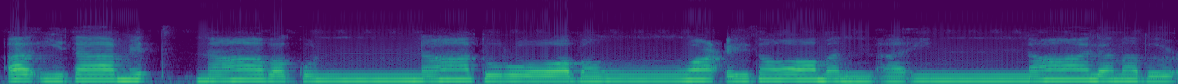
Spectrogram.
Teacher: रू को भी सू को भी दोनों को 2 काउंट करना है, दोनों होंठ गोल करके अदा कीजिए। और तुराबन में तनवीन के बाद इदगाम अल गुन्ना, इज़ामन अइन्ना में इजहार हल्की करना है, ठीक है।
